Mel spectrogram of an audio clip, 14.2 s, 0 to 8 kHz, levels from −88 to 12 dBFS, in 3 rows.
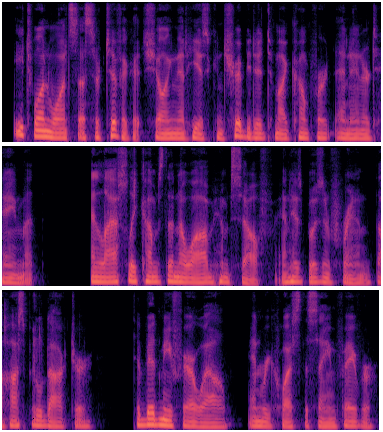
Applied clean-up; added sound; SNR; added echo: none; none; none; none.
